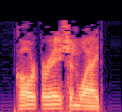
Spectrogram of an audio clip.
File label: "corporation-wide", English; adjectives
